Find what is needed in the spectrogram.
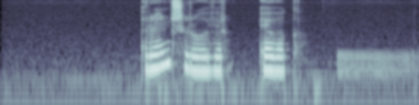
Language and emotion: Russian, neutral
